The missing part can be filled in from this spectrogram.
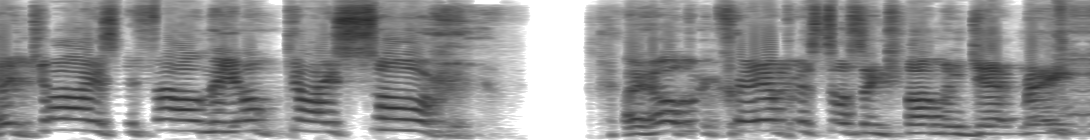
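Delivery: loud, shrill, top-of-the-lungs yell, pitched very high. Voicing a character bursting through a door: yelling as loud as possible. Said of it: "burst through this door as loud as possible and yell".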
